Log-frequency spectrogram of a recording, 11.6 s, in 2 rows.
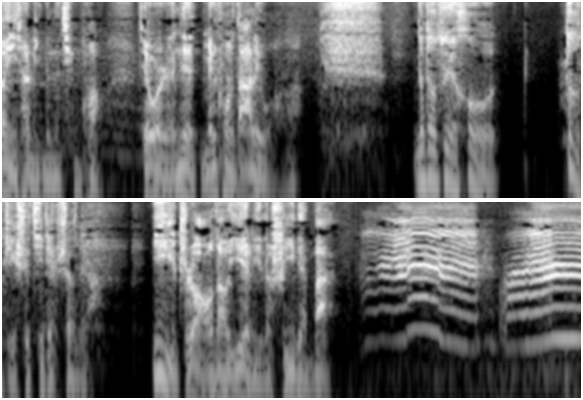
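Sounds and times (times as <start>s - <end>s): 
speech: 0.0s - 3.4s, 4.1s - 5.0s, 5.6s - 9.2s
newborn baby crying in a hospital delivery room: 9.4s - 11.5s.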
